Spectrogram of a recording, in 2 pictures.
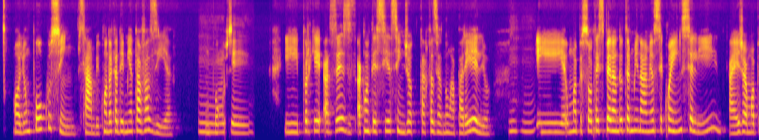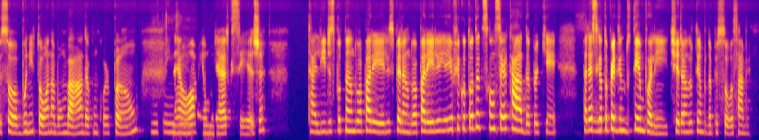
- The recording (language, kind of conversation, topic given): Portuguese, advice, Quando e como você se sente intimidado ou julgado na academia?
- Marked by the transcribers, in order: distorted speech; tapping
